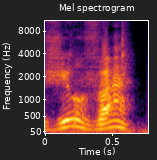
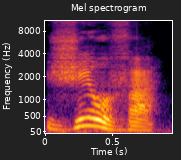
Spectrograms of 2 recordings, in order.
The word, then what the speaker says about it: Jeová: Agora, que dizer da pronúncia do nome Jeová? Será que ela está muito errada ou se aproxima da pronúncia original? Bom, muitos eruditos reconhecem que o termo Yahvé é um termo mais correto do que Jeová.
